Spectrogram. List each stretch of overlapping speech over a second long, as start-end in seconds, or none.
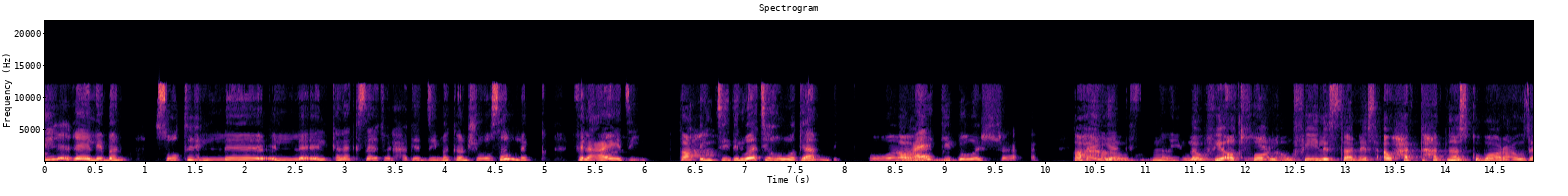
10.4-12.4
